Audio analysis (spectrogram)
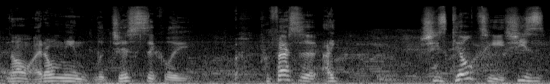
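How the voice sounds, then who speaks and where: A man's voice: a little high, sing-song, a little slow. A man playing an earnest, easily flustered police officer in an improvised radio comedy, hesitant and stammering. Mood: defensive. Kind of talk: improvised old-time radio comedy acting.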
